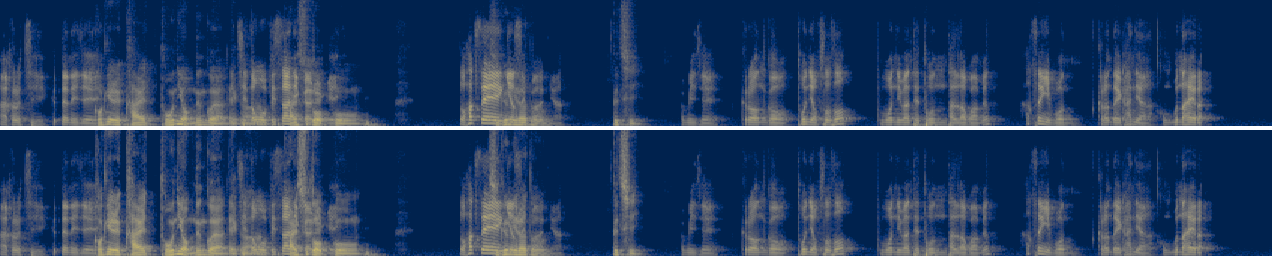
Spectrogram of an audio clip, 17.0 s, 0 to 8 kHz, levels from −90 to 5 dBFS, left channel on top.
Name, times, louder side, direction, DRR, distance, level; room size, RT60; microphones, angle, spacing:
voice 1, 0.0-1.3 3.2-4.5 6.1-7.3 9.1-9.6 9.9-11.3 11.7-13.2 13.7-14.3 14.6-16.0, left 1 dB, 10° left, 0.6 m, -31 dB
voice 2, 1.3-3.6 3.8-4.8 6.5-7.3 8.2-8.6, right 3 dB, 90° right, 0.8 m, -26 dB
16.5 x 14.0 x 3.3 m
head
